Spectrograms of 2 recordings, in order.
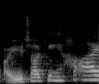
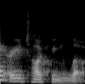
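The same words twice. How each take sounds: First: High-pitched question, rising at the end. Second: Lower, softer question with a falling end; low pitch. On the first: Teacher demonstrates voice modulation to students, high pitch. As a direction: raise the voice, climbing on "high". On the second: Teacher demonstrates voice modulation to students, low pitch. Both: Shown as a demonstration. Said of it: "think of voice modulation".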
